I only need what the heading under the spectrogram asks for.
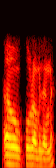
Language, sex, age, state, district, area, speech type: Bodo, male, 30-45, Assam, Kokrajhar, rural, conversation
